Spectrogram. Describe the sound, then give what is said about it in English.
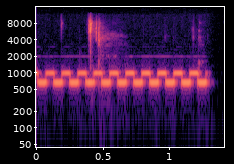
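The speaker's phone rings unanswered with a rapid, warbling electronic trill, steady and fairly loud for over a second before cutting off abruptly, with a couple of faint clicks in the background. “Um, anyway, I'm just going to let it ring.”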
